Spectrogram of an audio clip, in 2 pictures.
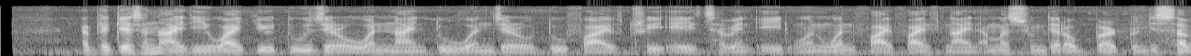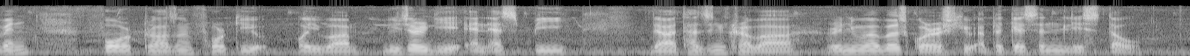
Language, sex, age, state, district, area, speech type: Manipuri, male, 18-30, Manipur, Chandel, rural, read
